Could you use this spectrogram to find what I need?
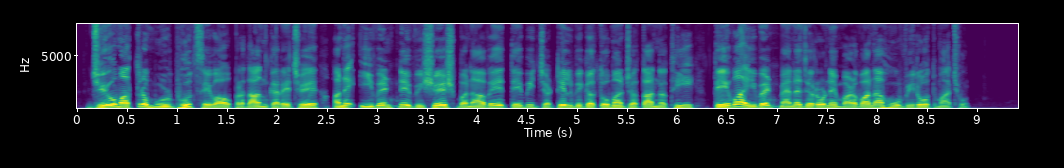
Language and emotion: Gujarati, disgusted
